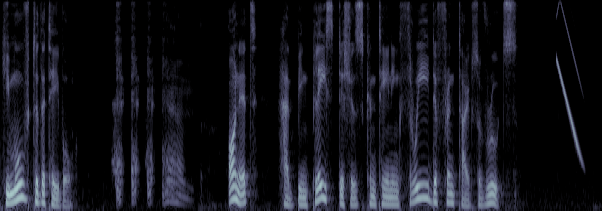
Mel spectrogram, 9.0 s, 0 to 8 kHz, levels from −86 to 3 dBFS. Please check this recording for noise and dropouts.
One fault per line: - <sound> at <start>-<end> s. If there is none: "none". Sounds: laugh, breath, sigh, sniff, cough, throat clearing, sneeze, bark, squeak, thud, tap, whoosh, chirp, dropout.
- throat clearing at 1.7-2.9 s
- chirp at 8.3-8.8 s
